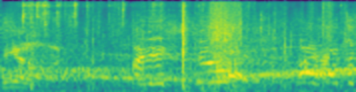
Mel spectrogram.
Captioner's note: siren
